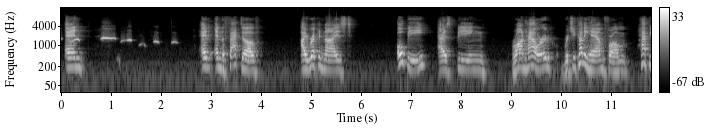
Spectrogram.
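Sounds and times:
whistled TV theme tune: 0:00.0 - 0:02.4
speech: 0:00.1 - 0:00.5, 0:02.8 - 0:04.0, 0:04.8 - 0:05.9, 0:06.7 - 0:11.7.

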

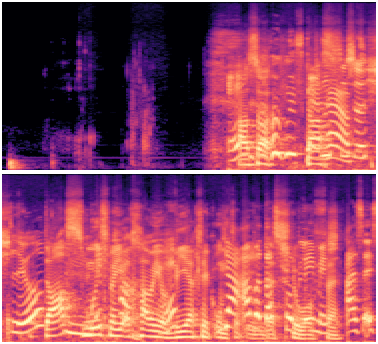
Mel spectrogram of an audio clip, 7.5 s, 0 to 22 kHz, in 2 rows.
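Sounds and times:
drinking and swallowing: 0:00.0 - 0:07.4
soft mouth clicks: 0:00.4 - 0:01.6
laughter: 0:02.1 - 0:07.4
speech: 0:02.3 - 0:07.4.

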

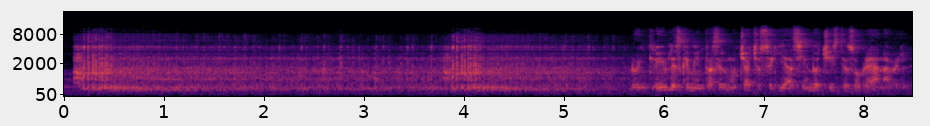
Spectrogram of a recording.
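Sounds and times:
motorcycle engine revving: 0:00.0 - 0:06.7
speech: 0:05.9 - 0:08.4.

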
